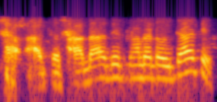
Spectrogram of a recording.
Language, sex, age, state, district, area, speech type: Bengali, male, 30-45, West Bengal, Darjeeling, rural, conversation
